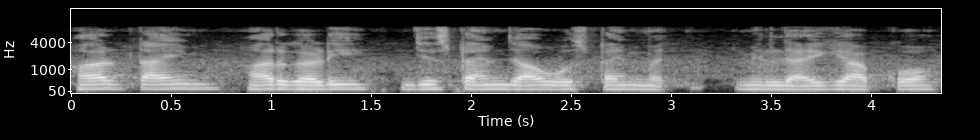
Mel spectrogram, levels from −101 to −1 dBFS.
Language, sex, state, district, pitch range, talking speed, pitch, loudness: Hindi, male, Madhya Pradesh, Dhar, 125-135 Hz, 180 wpm, 125 Hz, -17 LUFS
